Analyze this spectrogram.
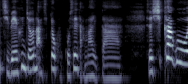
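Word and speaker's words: Chicago: 흔적은 아직도 곳곳에 남아있다 시카고 의 영어식 발음으로 읽으면 치카 고 라고 발음해야 한다 하지만 이 도시의 이름을 정한 사람들이 프랑스 이미 얻기 때문에 그들의 발음대로 지금까지 부르고 있다 그래서 시카고 블레이 뜻은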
